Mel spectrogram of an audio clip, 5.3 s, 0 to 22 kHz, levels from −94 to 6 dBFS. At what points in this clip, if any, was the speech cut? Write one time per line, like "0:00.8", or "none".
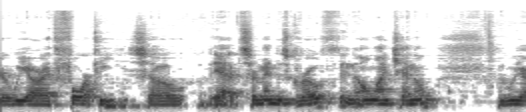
0:02.1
